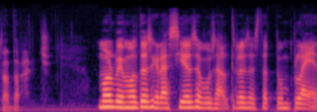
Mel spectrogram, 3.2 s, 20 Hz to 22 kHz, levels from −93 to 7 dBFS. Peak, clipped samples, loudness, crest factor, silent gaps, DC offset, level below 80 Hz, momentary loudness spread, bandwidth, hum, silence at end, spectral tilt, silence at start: -2 dBFS; under 0.1%; -18 LUFS; 18 dB; none; under 0.1%; -58 dBFS; 20 LU; 14 kHz; none; 0 s; -4.5 dB/octave; 0 s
